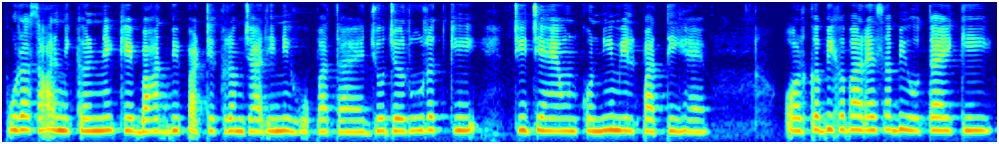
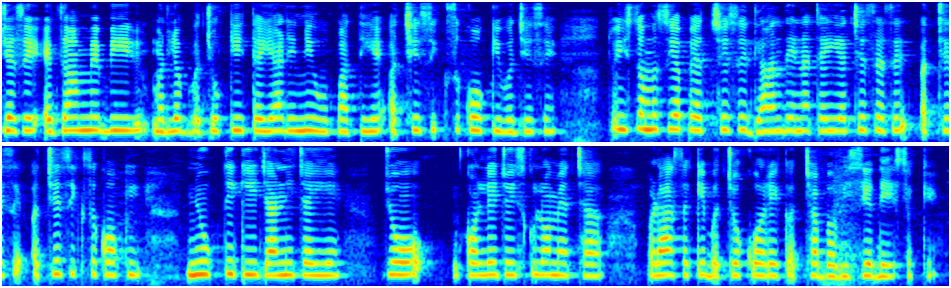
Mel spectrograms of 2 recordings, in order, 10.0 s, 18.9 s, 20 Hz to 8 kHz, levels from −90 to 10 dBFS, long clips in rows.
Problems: none marked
